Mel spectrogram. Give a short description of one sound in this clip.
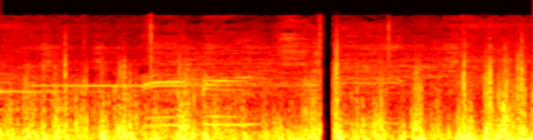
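A man sings loudly close by.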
